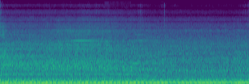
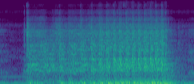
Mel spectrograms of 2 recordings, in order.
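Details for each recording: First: Older diesel truck after kill switch install, check engine light gone: even low diesel rumble at a steady idle with no knock, miss or surge; normal idle. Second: Truck with a hidden kill switch flipped, disabling a system needed to run, and the check engine light on: the starter cranks steadily at about four turns a second for three seconds, never catches, then stops.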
